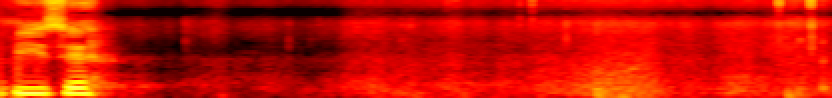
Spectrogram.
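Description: Fabric rustles softly as it is unfolded.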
